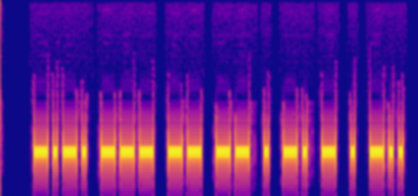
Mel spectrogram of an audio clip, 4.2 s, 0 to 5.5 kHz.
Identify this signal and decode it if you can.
Morse code, heard as a keyed tone, about 25 wpm, 600 Hz. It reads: COMMENTED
